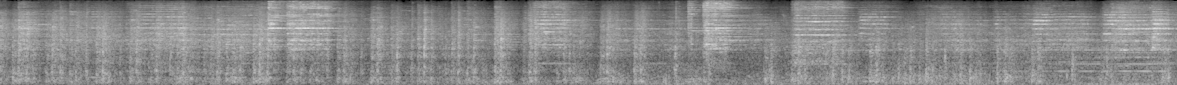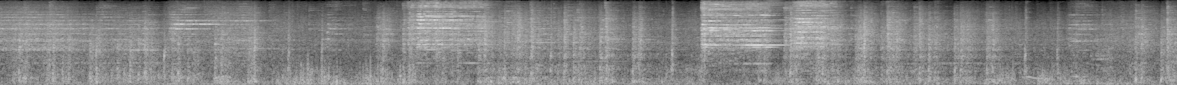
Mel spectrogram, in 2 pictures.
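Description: Freight cars of a CSX mixed freight train rolling past with a steady rumble and wheel clatter, broken by several high-pitched wheel squeals that come and go as the train takes the curve from southbound to westbound.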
